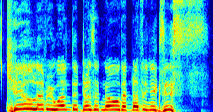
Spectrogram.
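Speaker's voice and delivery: high, loud zealot's shout; fanatical fundamentalist. Acted. Mind turned Advaita fundamentalist, shouting high and loud. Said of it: "they're becoming an Advaita fundamentalist".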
